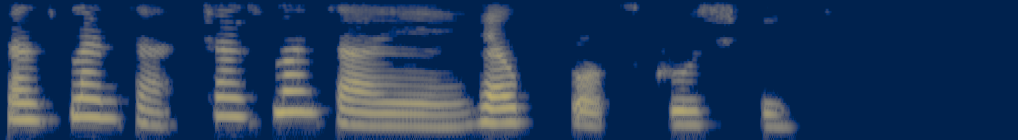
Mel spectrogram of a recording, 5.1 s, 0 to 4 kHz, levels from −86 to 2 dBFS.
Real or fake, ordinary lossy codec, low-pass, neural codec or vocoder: real; none; 3.6 kHz; none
